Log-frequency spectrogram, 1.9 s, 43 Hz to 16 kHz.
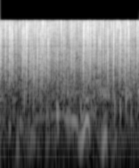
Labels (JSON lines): {"label": "biophony, cascading saw", "recorder": "SoundTrap 600 or HydroMoth"}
